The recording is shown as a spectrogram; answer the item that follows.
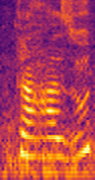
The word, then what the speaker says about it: Taghazout: Tarazout, si ça se prononce, normalement ça se prononce comme ça.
